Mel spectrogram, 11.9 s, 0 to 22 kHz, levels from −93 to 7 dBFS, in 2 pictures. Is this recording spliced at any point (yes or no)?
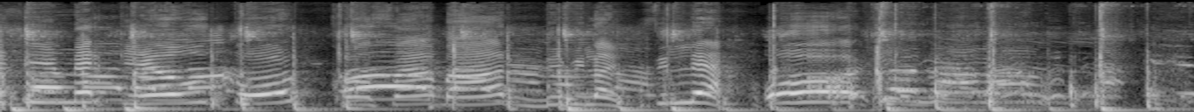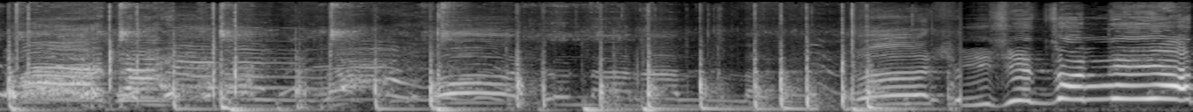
yes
